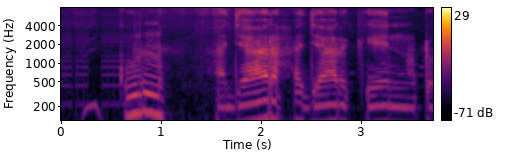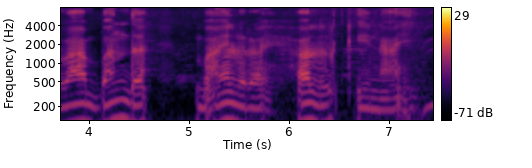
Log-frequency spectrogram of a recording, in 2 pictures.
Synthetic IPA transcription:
kul | həd͡ʒaɾhəd͡ʒaɾkenoʈwabənd̪ʱ | bʱəɪlɾəɦəlkinaɦi

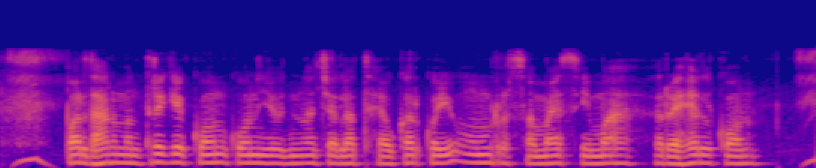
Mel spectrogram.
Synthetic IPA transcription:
pɾəd̪ʱaːnmə̃nt̪ɾikekɔːnkɔːnjoːd͡ʒnat͡ʃɐlət̪ɦɛokəɾkoːiʊmɾsəməjsiːmaɾəɦelkɔːn

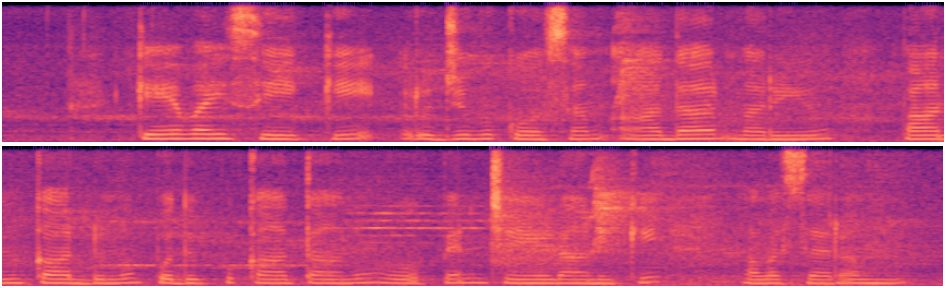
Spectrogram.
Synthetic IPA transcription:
keːʋɐjsiːkiɾud͡ʒuʋukɔːsɐmaːd̪ʱaːɾmɐɾiju | paːnkaːɾɖunupod̪upukaːt̪aːnuɔːpent͡ʃɛːjɐɽaːniki | ɐʋɐsɐɾɐm

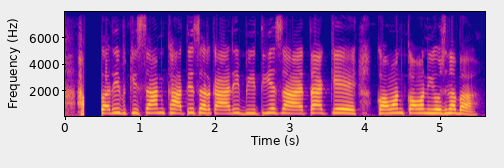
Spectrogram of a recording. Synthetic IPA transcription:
həmɡəɾiːbkisaːnkʰaːt̪iɾsəɾkaːɾibiːt̪ijesəɦajt̪akekɔnkɔːnjoːd͡ʒnaba

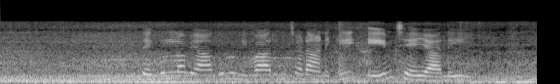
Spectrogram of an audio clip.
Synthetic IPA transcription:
t̪eɡulːɐʋjaːd̪uluniʋaːɾiɲt͡ʃɐɽaːniki | eːmt͡ʃɛːjaːli

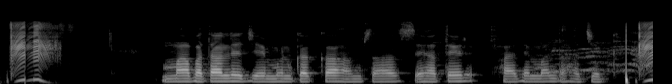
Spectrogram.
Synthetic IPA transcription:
mãbət̪aled͡ʒemunkəkːaɦəmsaseɦət̪ːeɾpʰajd̪emənd̪ɦət͡ʃek

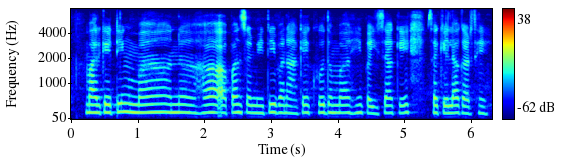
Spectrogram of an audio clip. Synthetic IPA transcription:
maːɾkeːʈɪ̃ŋɡmənɦəɐpənsɐmiːt̪ibɐnaːkekʰʊd̪mə̃ɦĩpəɪsakesɐkeːlakɐɾt̪ʰẽː

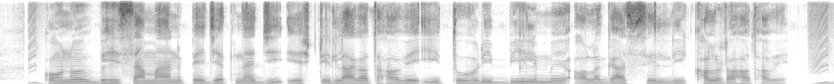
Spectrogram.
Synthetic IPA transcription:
kɔːnobʱisaːmaːnped͡ʒet̪nad͡ʒiʔesʈilaːɡət̪ɦəweʔit̪oɦɾibilmẽʔəlɡaselikʰəlɾəɦət̪ɦəwe

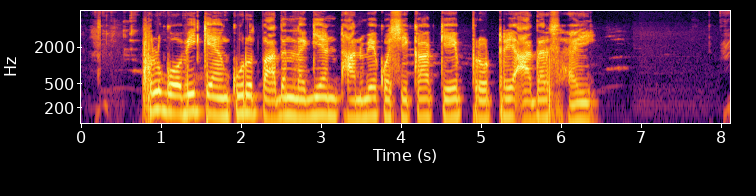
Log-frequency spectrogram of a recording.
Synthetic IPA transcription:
fʰʊlɡoːbikeɐ̃ŋkuːɾʊt̪̚paːd̪ənləɡiɐɳʈʰaːnwekoːʃikakepɾoːʈɾea̰ːd̪əɾshɛi

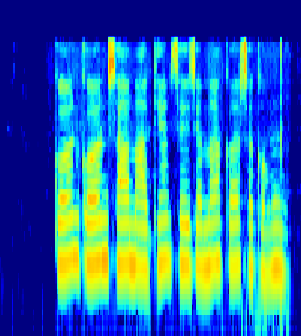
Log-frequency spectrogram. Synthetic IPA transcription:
kɔnkɔnsamad̪ʱjəmsed͡ʒəmakəɾsəkɦũ

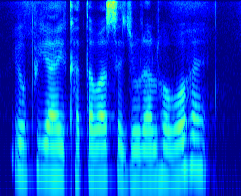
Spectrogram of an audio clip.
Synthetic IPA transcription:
jupɪjaːikʰət̪əwased͡ʒuɽəlɦoːwoɦɛː

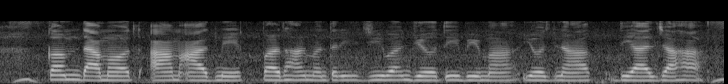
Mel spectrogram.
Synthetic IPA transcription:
kəmd̪aːmɔt̪aːmaːd̪mikpɾəd̪ʱanmənt̪ɾid͡ʒiːʋənd͡ʒjoːt̪ibimajoːd͡ʒnak | d̪ijald͡ʒaɦa

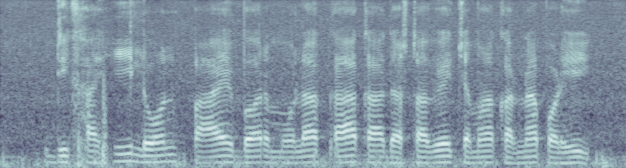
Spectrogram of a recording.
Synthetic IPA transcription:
d̪ɪkʰaːiloːnpaːjbɐɾmoːlakakad̪ɐst̪aːʋed͡ʒɐmakəɾnapɐɽ̤i

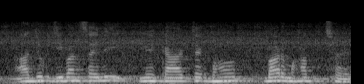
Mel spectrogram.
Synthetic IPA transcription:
ad͡ʒukd͡ʒibənsəjlimekaɡd͡ʒəkbəɦut̪bəɾməɦət̪ːwət͡ʃʰɛjt̪

